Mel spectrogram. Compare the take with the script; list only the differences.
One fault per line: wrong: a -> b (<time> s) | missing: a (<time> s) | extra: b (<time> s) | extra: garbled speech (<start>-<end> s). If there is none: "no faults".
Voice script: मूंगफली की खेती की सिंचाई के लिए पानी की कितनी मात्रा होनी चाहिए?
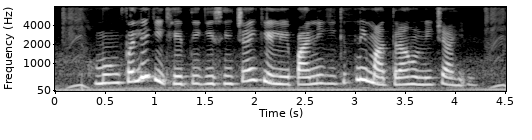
no faults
